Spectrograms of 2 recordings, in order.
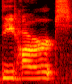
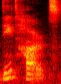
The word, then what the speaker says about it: Diethard: I just am trying to say it in the German way that it would be, because it's a German name. Diethard. Yeah, the way it's spelled and not the way they say it in the show. Yeah. When they're constantly like, oh yeah, Diethard. It's very unfortunate. They really emphasized that last half.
